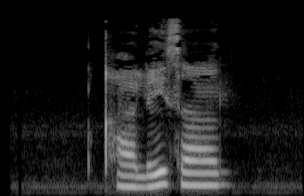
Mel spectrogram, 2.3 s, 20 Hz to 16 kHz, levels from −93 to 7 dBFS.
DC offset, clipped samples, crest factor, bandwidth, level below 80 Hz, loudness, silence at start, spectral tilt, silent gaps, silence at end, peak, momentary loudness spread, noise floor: under 0.1%; under 0.1%; 22 dB; 11.5 kHz; -82 dBFS; -30 LUFS; 0.8 s; -4.5 dB/octave; none; 0.55 s; -8 dBFS; 11 LU; -67 dBFS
